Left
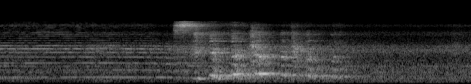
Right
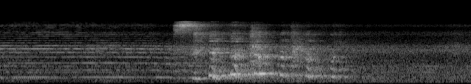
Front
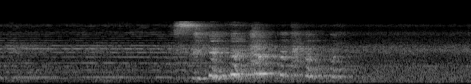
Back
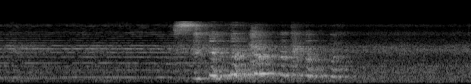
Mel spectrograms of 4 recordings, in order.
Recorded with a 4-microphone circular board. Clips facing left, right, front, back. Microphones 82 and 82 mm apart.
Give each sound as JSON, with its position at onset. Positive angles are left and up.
{"t": 1.7, "sound": "a giggle", "azimuth_deg": -55, "distance_m": 3.0}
